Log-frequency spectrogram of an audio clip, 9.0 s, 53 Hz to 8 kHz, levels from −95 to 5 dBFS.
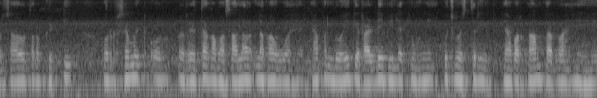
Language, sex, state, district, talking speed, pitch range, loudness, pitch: Hindi, male, Chhattisgarh, Raigarh, 195 wpm, 125-135 Hz, -39 LUFS, 130 Hz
